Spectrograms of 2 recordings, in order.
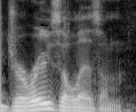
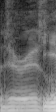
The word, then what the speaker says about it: Jerusalem: I used to say Jerusalism. No, Jerusalem.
